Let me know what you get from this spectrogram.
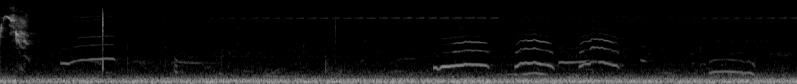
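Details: Wild monkey baby crying out for his friend: after a few scattered notes, a run of arched, plaintive tonal calls in the second half, each with a faint lower echoing note, over low rumbling noise.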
